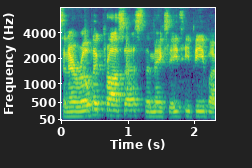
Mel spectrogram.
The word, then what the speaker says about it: aerobic: be cellular respiration now aerobic if you just look at that first part of that it says air and it's pronounced like air but it's not air really it's the stuff in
